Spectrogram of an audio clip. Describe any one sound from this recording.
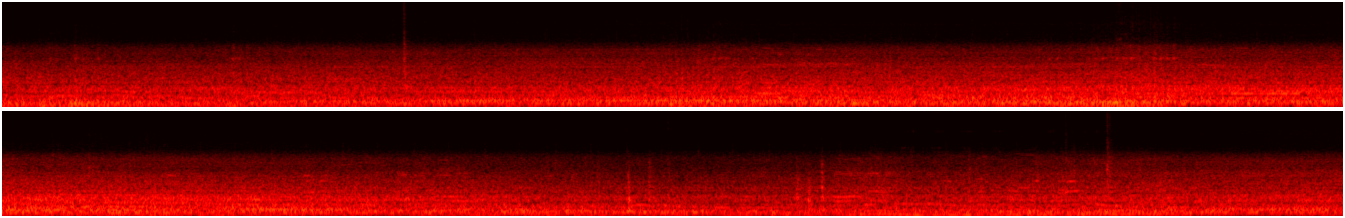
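A vehicle engine hums steadily from inside while driving.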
